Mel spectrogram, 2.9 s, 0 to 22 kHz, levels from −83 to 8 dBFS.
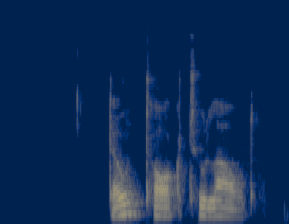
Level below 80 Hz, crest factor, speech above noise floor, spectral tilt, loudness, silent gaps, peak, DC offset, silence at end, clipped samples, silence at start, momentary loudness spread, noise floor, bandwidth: -78 dBFS; 20 dB; over 57 dB; -6.5 dB/octave; -34 LUFS; none; -14 dBFS; under 0.1%; 0.35 s; under 0.1%; 1.1 s; 7 LU; under -90 dBFS; 13 kHz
